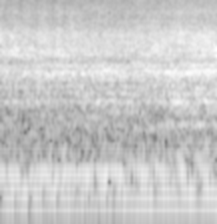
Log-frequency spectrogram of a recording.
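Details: Off-road truck "Banana" with wheels off the ground, testing the newly swapped transfer case: smooth even engine hum, steady low drone, no knocks, whine or grinding from the drivetrain; normal running.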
